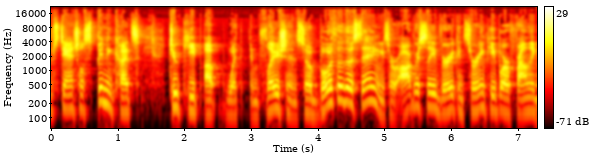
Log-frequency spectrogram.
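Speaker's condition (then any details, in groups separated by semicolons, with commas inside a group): No condition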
